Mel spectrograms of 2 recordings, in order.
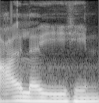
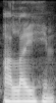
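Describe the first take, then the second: First: আলাইহিম opening on a squeezed throaty ain; throat-pressed ain. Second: আলাইহিম starting on a plain a, no ain; mispronunciation demo. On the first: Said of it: "গলায় চাপ দিয়ে আইন অক্ষর উচ্চারণ". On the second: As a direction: say আলাইহিম quickly without throat squeeze. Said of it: "আর এটা বলি". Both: Shown as a demonstration.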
